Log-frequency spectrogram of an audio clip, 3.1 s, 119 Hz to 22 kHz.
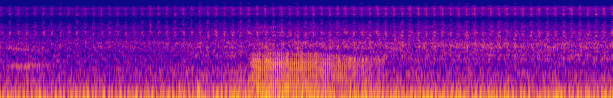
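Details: Honda Civic R18 with eBay turbo kit and blow-off valve, idling: steady low idle with even pulse; a short hiss and whistle midway, then settles back to smooth, healthy idle.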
